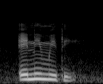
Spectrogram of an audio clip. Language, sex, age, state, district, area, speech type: Telugu, female, 18-30, Telangana, Nalgonda, urban, read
